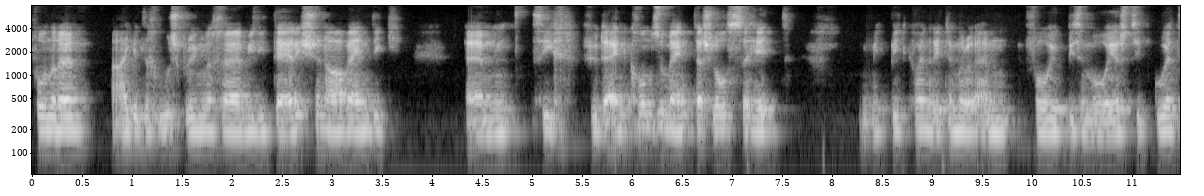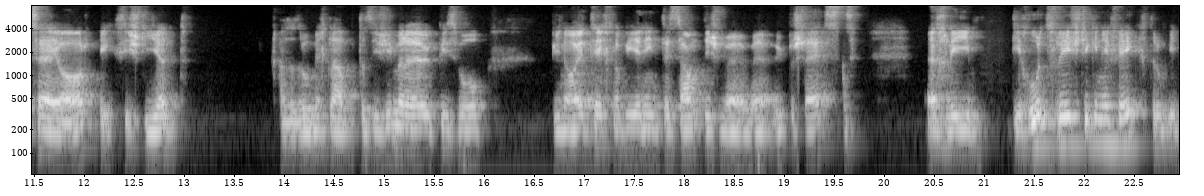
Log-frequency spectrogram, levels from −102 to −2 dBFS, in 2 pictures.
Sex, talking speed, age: male, 135 wpm, 30-49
